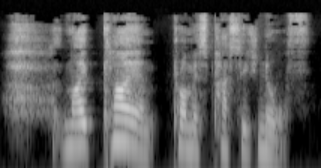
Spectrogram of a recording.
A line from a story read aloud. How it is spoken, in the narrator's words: Carla sighed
